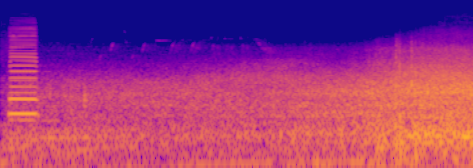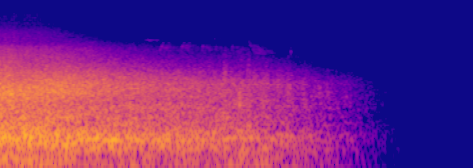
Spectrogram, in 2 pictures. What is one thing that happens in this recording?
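A car drives past on a road, rising and fading.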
